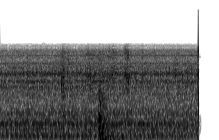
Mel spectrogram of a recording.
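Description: Steady low hum and hiss, with a dull thump about a second in and a click as the sound cuts off at the end.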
